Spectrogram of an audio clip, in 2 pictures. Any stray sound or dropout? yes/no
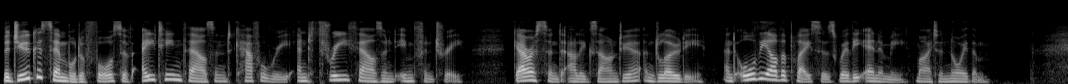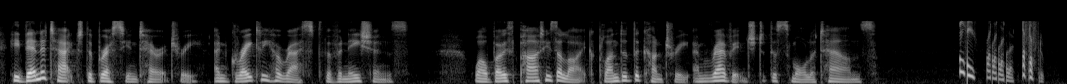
yes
